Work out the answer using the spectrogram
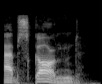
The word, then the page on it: abscond: anglais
